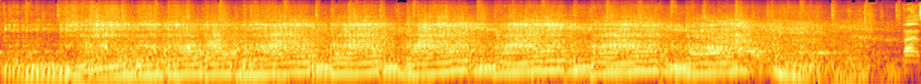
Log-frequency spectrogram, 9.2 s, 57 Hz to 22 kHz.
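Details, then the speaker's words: R32 Skyline with twin turbos, running on a brand-new turbo with a straight-through exhaust and bag box, some oil left in the intercooler and exhaust; crisp, free revving blips with no misfire, sounding healthy. "a million times better than what it was it actually sounds really good the exhaust came with the car but it sounds awesome pretty much straight through with a bag box"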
